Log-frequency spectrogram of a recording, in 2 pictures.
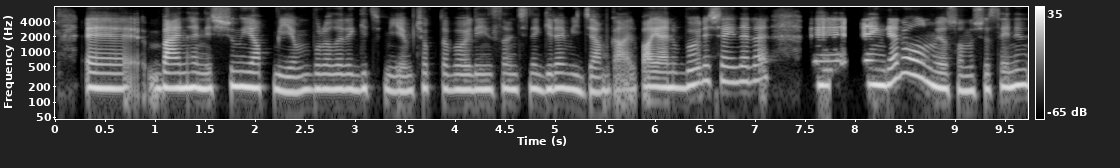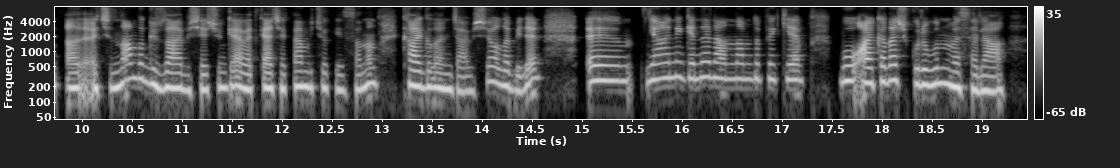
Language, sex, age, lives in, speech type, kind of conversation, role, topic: Turkish, female, 25-29, Spain, conversation, advice, advisor, Yeni bir şehre taşındım, aidiyet hissedemiyorum ve çok yalnızım; ne yapabilirim?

